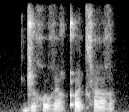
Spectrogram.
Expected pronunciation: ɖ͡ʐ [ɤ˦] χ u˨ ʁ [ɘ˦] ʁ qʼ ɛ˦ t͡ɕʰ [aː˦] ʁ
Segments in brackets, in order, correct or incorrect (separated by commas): incorrect, incorrect, correct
